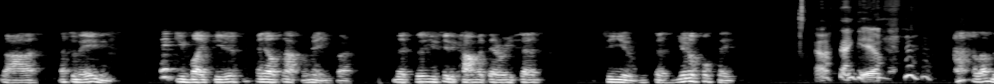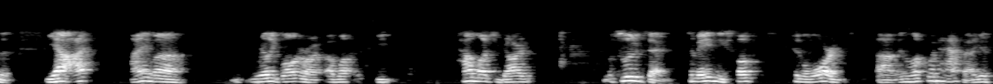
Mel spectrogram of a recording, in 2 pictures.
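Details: Adult speaker; speech.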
